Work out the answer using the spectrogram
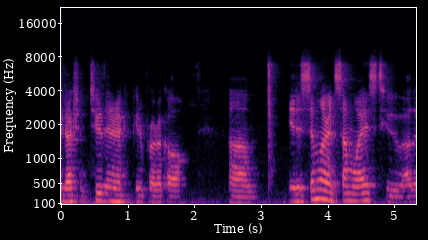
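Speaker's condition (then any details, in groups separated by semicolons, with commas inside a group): No condition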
